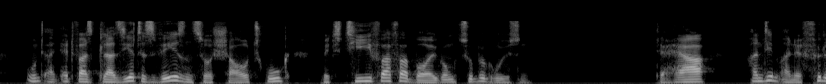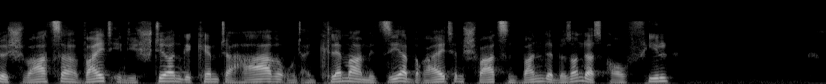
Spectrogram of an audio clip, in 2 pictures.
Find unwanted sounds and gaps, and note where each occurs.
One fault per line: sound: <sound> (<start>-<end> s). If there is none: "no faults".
no faults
